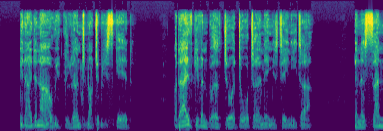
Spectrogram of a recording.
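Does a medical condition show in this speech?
Yes: total laryngectomy; total laryngectomy for very rare deep laryngeal cancer, first in South Africa, breathes through neck; three years post-op, six operations in 18 months, surgeon Dr. Khalil Ismail, surgery four days post-diagnosis; relearned speech, formerly artificial robotic voice like Stephen Hawking, speaking about 18 months, self-described sexy voice.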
